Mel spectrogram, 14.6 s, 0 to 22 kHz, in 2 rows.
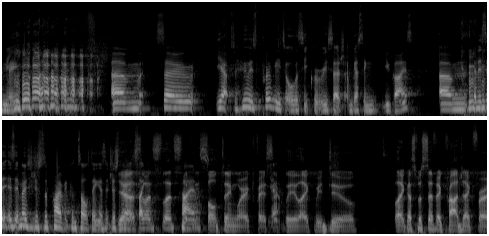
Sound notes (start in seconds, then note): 0.1 laughing; 6.9 laughing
